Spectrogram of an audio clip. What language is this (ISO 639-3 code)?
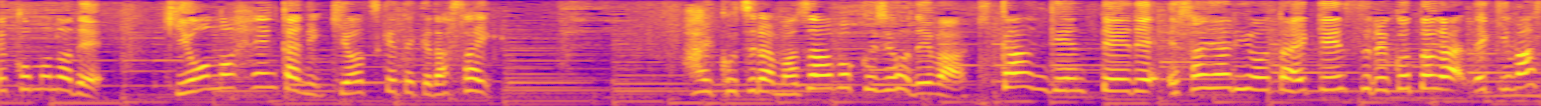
jpn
